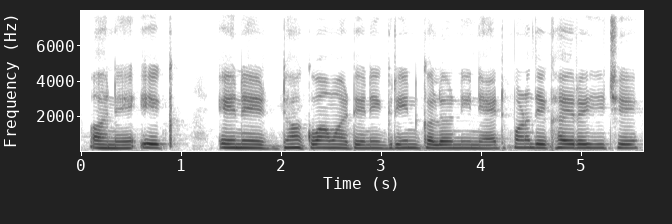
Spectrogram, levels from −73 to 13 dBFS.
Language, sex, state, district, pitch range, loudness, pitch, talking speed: Gujarati, female, Gujarat, Valsad, 195-210 Hz, -14 LUFS, 205 Hz, 140 wpm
